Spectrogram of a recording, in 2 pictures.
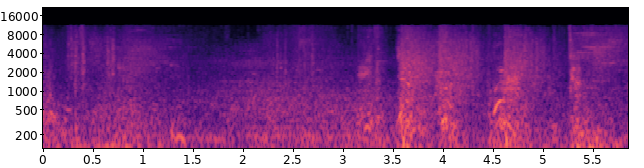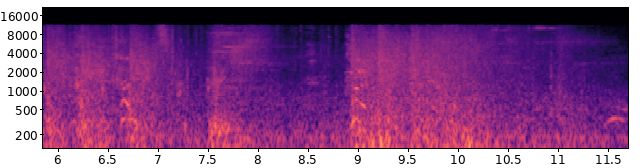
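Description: Blades slash and strike with sharp, heavy impacts.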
